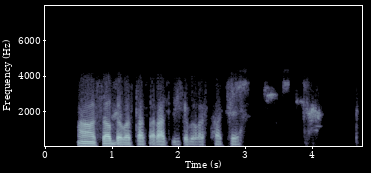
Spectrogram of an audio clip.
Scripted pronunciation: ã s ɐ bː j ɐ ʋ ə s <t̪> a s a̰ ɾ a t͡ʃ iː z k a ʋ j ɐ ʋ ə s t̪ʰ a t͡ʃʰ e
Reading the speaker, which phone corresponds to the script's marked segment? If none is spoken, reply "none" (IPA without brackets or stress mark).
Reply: t̪ʰ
